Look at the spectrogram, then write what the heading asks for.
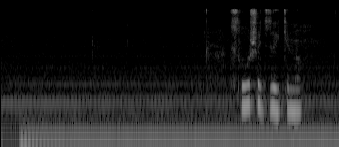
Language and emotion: Russian, neutral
